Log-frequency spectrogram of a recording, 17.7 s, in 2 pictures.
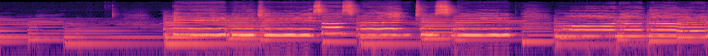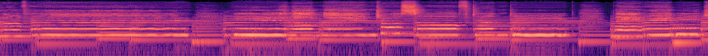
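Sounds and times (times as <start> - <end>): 
vocals: 1.4 - 17.7.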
